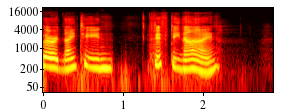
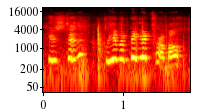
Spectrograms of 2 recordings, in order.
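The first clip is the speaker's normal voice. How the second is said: high, strained puppet frog voice; Kermit the Frog voice; 11 semitones higher than usual. Pretend. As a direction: squeeze it up like Kermit. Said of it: "Why are you Kermit the Frog voice?".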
